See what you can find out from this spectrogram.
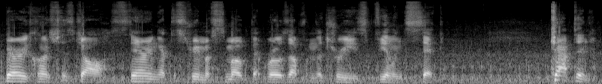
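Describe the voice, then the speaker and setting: A man's voice: on the low side, moderate pace, background noise. A man giving dramatic scripted narration for an audio drama. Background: helicopter and vehicle sound effects.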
